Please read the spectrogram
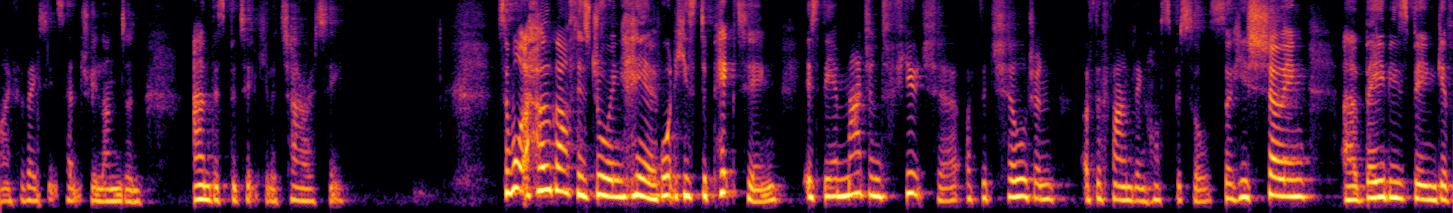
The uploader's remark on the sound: In a lecture she delivered at our 2019 Chester History Weekend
